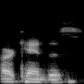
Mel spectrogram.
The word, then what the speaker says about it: Arkansas: He's from Arkansas, but the French pronounce it Arkansas.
